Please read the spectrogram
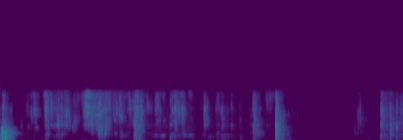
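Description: Hockey card pack wrappers crinkling and tearing as they are opened by hand, with a sharper snap nearly three seconds in and a short lull near the end.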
